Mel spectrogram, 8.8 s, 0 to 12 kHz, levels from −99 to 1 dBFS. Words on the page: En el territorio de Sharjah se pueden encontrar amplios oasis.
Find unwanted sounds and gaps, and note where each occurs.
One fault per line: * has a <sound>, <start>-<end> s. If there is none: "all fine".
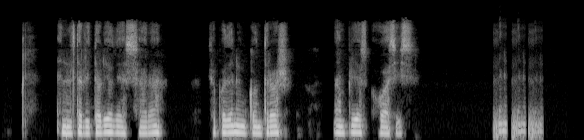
* has a laugh, 7.4-8.2 s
